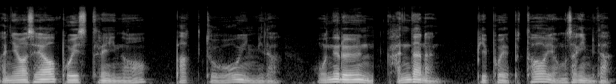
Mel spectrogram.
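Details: Adult man speaking Korean; normal speech.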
